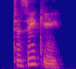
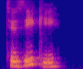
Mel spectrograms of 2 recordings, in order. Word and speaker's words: Tzatziki: Tzatziki. Tzatziki. – Tzatziki. Tzatziki. – Okay, so you do. So it's you do pronounce the T.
